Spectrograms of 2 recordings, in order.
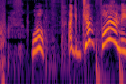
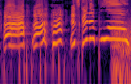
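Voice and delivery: terrified horror victim; 9 semitones higher, 4 dB louder than usual. Real, not acted. Explosion coming, panicked cries.

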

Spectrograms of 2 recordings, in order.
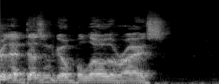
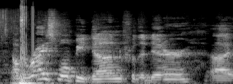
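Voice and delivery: normal talking voice

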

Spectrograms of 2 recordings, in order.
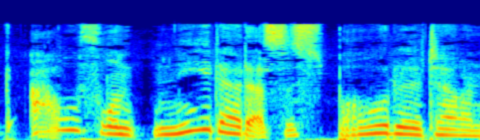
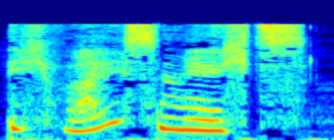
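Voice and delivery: helpless; 8 semitones higher, much slower than usual. A narrator's reading. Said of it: "antwortete Anna Barbara".

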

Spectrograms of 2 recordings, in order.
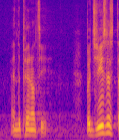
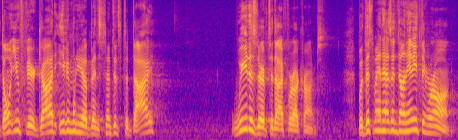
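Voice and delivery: loud, higher rebuke rising to a cry; protesting; 5 semitones higher, 5 dB louder than usual. Retold or imitated. Second criminal rebuking the scoffer, raised urgent protest. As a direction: call out the other thief, pleading his case. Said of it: "the other criminal protested".

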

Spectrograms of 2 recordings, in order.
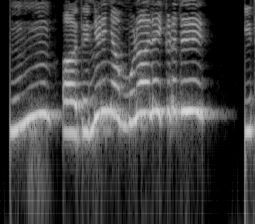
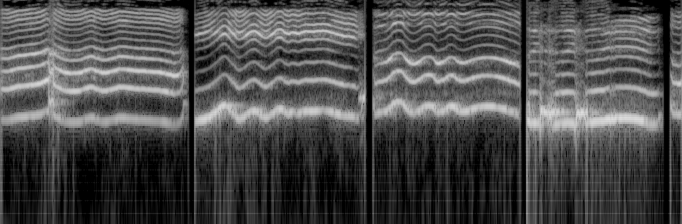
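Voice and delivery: loud, long-drawn mock sobs; fake wailing; 5 dB louder, much slower than usual. Two children crying together for show, hammed-up wailing. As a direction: bawl theatrically on held vowels. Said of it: "നമുക്ക് രണ്ടാക്കും ഒന്നിച്ച് കരയാടി".

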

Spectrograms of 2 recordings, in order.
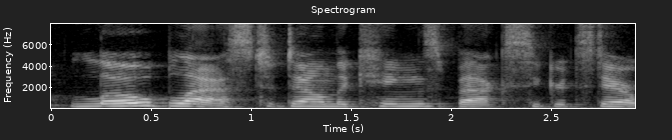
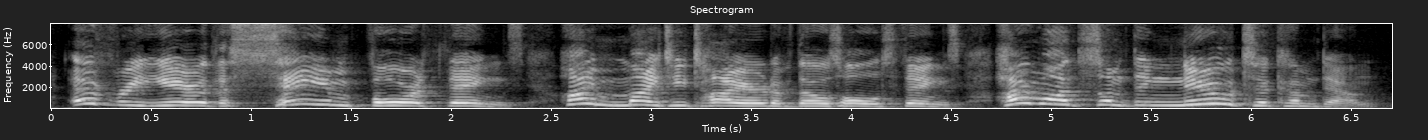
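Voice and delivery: loud, raised royal rant; bellowing; 6 semitones higher, 12 dB louder than usual. A narrator's reading. King tired of the same four things, bellowing. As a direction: bellow your complaint, fed up. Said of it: "bellowed the king".

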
